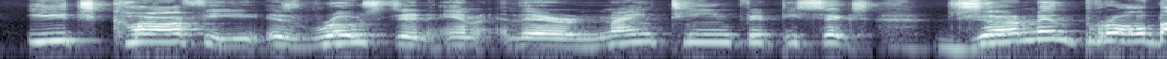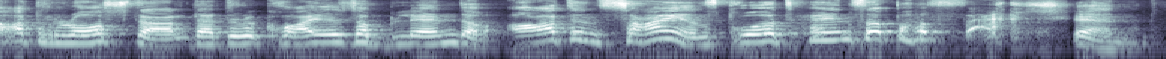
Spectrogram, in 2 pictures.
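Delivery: light, put-on German accent. Reading a coffee roaster's description, slight german accent. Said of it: "my little German accent there".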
